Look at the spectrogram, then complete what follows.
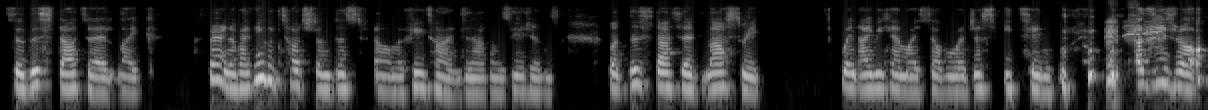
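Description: A woman's voice: on the low side, measured pace, no room sound, dull audio. A woman hosting a casual podcast, friendly and giggly as she asks her guest questions. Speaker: podcast host.

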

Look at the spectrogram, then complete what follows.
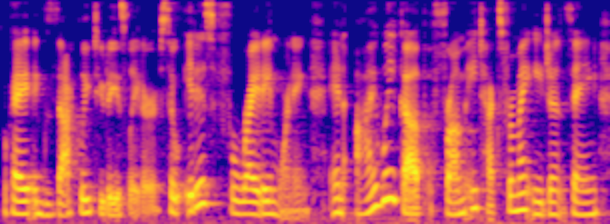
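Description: Brief young woman podcast host, gushing, chatty, low voice with creaky fry. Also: lively intonation, moderate pace. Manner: effusive, addresses listeners as friends and you guys. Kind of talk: casual podcast monologue.

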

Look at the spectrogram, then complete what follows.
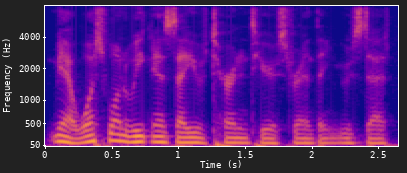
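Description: A man hosting a podcast interview, asking questions haltingly with many fillers and restarts. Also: on the low side, steady tone, warm tone. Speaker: podcast host.

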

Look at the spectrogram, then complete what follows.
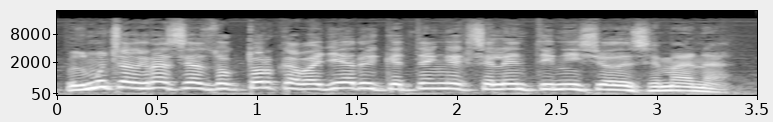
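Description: Male radio host, high voice, friendly brisk announcer, faint music. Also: lively intonation. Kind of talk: morning radio hosting.

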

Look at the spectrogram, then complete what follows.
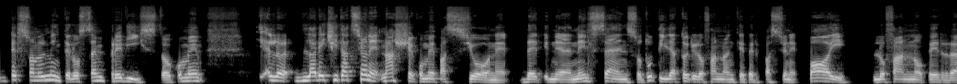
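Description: Halting man chatting in a dry sound. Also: mid-range voice, no room sound. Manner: halting, self-correcting. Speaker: guest, amateur fan dubber. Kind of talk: casual chat. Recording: dry sound with music behind.

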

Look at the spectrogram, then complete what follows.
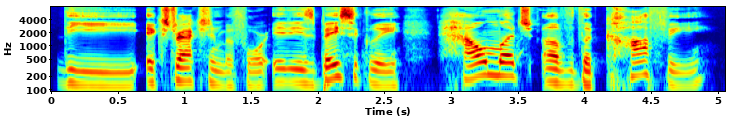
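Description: A man hosting a casual podcast, friendly and halting, with many restarts. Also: a little high, animated, a bit bright, dry recording, clean studio sound. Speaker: podcast host.

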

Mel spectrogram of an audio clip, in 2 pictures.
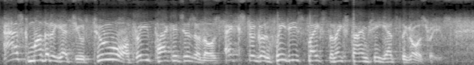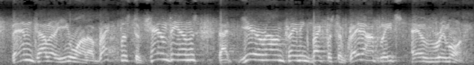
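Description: A male radio announcer in 1940s serial style, with a high voice. He sells in a chummy, emphatic way, talking straight to young listeners. The old recording has clear noise. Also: lively intonation, normal speed.

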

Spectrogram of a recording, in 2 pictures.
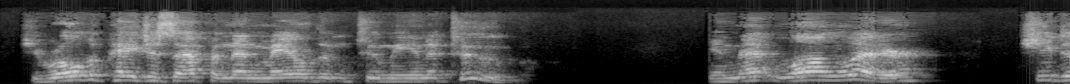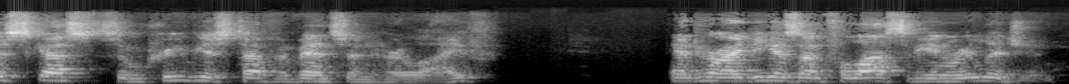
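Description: A man in his seventies earnestly telling a personal faith story in a measured way. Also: on the high side. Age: 70s. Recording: roomy, echoey room.

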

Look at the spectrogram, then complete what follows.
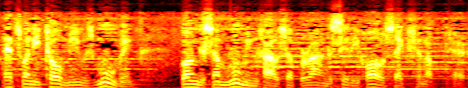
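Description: A man's voice: lowish voice, moderate pace, close to an everyday voice, rough recording. An actor playing a folksy, pious reformed drug peddler in his fifties, rambling and easily distracted, in a 1950s radio drama. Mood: rambling, obliging. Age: 50s. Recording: old radio drama, music playing behind.

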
